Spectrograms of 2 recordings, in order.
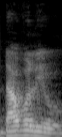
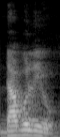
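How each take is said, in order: The two takes are said the same way.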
